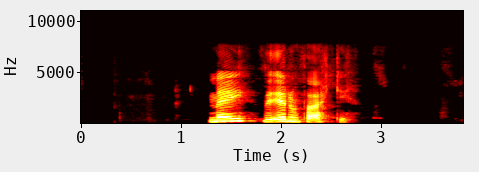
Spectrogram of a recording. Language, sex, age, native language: Icelandic, female, 20-29, Icelandic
